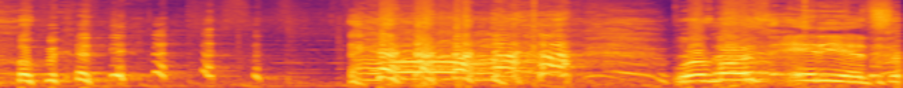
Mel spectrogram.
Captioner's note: laughs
